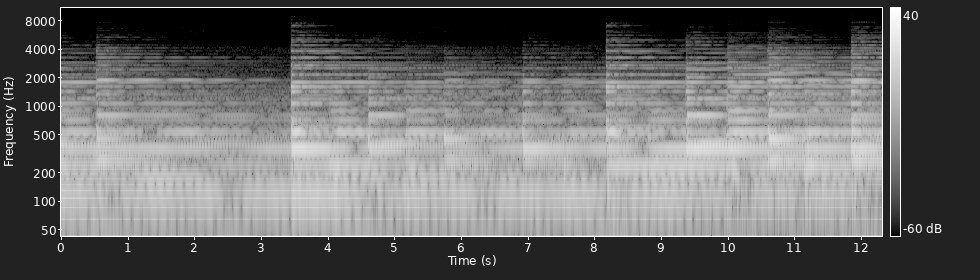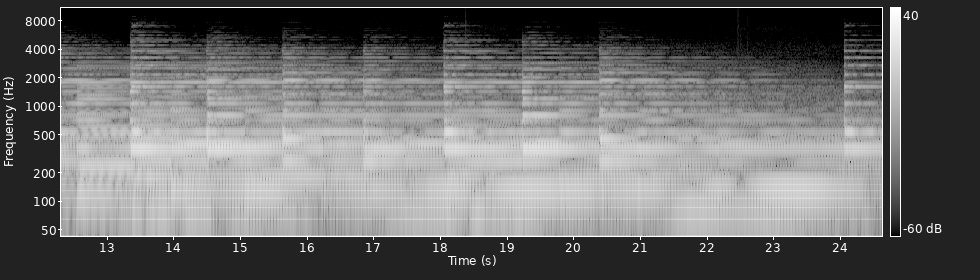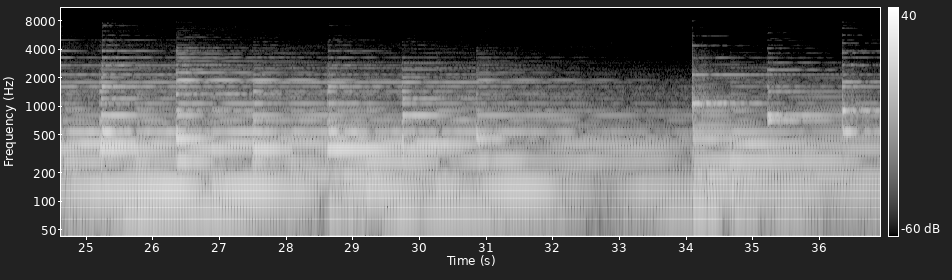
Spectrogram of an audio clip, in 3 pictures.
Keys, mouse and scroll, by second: 4.2-7.3 right drag, 7.3 click, 10.7 right click, 12.5 click, 14.0 shift+click, 16.1-19.4 right drag, 19.4 click, 22.7 right click, 23.8 click, 24.1 r, 24.8 click, 27.4 alt+right click, 28.2 click, 28.8 alt+click, 29.3 right click, 30.5 click, 31.4 scroll down 1, 34.0 r, 36.2 alt+middle click, 36.6 click.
